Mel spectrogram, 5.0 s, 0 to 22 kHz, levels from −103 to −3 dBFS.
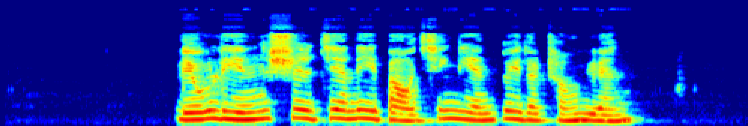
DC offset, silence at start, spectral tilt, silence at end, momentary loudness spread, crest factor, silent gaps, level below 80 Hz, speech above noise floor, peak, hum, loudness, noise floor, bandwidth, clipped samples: under 0.1%; 1.2 s; -5.5 dB/octave; 0.8 s; 6 LU; 16 dB; none; -68 dBFS; 72 dB; -4 dBFS; none; -18 LUFS; -89 dBFS; 7.6 kHz; under 0.1%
